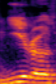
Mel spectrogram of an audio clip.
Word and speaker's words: gyro: Yes, gyro, the G is silent.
